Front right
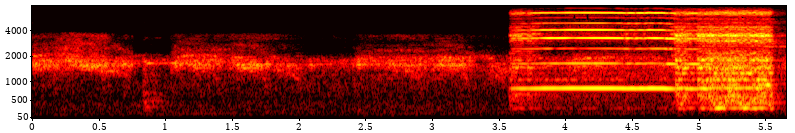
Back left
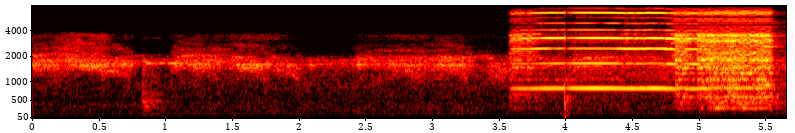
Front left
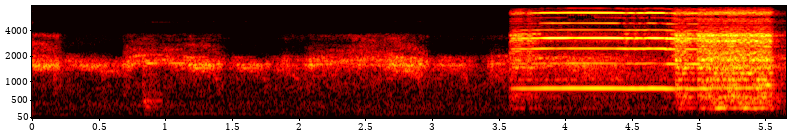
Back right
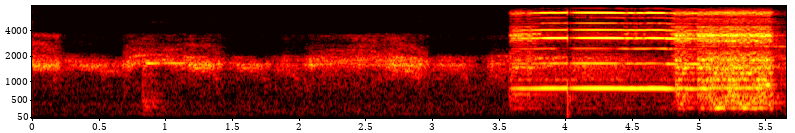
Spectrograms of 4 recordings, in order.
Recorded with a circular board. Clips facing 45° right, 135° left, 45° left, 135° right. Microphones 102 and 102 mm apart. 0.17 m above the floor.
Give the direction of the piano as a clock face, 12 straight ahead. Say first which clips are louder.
Back left 1 dB, back right 3 dB; 7 o'clock.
